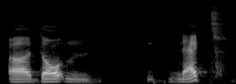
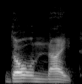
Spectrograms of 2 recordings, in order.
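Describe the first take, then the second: First: The surname is not said like 'knight'. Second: The surname is said like 'knight'. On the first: The speaker calls it wrong. "I think that's how you pronounce his name" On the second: The speaker calls it right. "you pronounce it Knight"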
